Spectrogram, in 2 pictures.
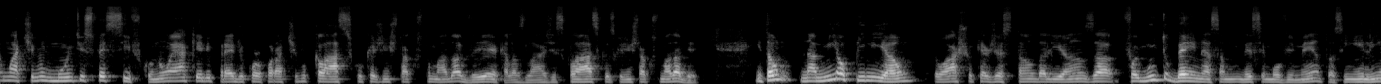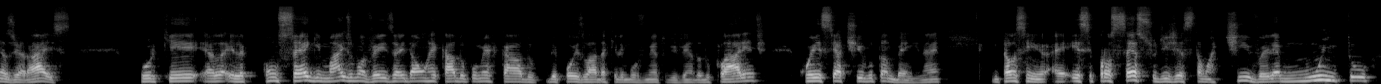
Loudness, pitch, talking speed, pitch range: -25 LUFS, 135 Hz, 185 wpm, 120-155 Hz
